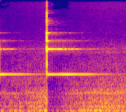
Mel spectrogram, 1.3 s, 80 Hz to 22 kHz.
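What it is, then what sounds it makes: Full cup of water. A cup filled with water rests on a surface and is thunked once, giving a single short, bright clink with a brief ring near 3.7 kHz over a faint steady high tone. It shows how a full vessel sounds, as a comparison for choosing a full watermelon.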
